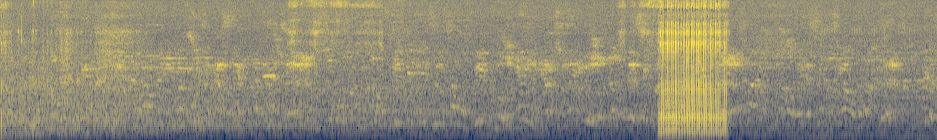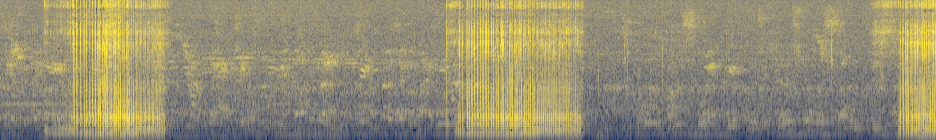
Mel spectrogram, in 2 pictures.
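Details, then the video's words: Sleeping French Bulldog Héron snores steadily, four harsh, throaty snores arriving roughly every three to four seconds, each about a second long, separated by quiet low-level room noise. "Héron, Bulldog Francês roncando"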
